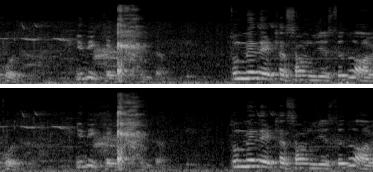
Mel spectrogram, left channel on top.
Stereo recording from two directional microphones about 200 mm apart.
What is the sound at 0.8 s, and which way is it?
A man's voice, 5° right (ahead or behind).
